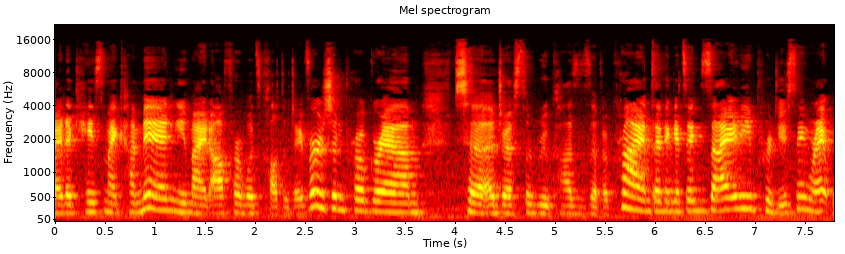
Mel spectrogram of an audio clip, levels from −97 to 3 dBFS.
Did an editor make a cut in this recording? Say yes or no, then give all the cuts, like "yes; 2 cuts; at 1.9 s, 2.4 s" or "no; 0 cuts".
yes; 1 cut; at 6.0 s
